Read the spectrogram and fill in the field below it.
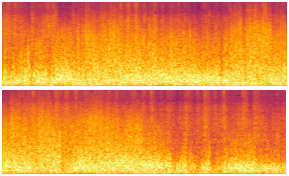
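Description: Small waves lap and ripple across open water.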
